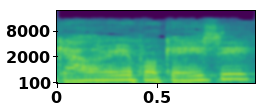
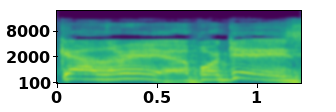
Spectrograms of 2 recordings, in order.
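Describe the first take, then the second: First: It is said in a plain non-Italian accent. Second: It is said in an exaggerated Italian accent. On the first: "I tried it again" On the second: "I did my best impression of an Italian person"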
